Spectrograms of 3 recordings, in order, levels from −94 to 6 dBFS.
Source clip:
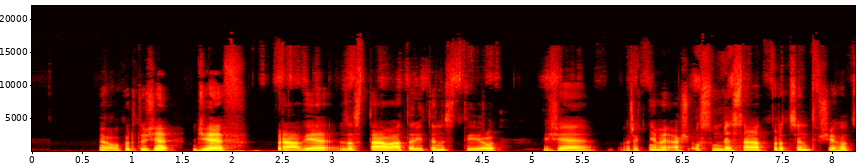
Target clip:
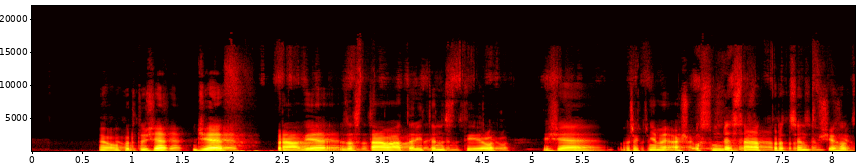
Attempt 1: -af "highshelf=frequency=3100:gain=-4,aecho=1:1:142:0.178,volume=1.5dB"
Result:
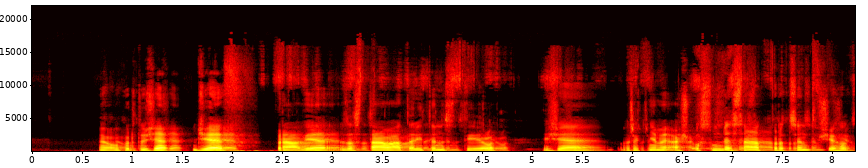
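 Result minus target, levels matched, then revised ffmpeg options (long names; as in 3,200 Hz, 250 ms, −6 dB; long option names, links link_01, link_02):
8,000 Hz band +9.0 dB
-af "highshelf=frequency=3100:gain=-15,aecho=1:1:142:0.178,volume=1.5dB"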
